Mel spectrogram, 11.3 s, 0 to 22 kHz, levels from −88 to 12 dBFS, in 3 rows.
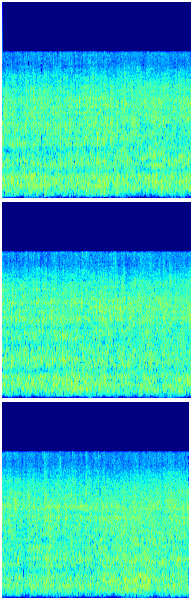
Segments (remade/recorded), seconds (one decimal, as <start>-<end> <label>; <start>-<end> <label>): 0.0-2.6 recorded; 2.6-3.7 remade; 3.7-6.3 recorded; 6.3-8.1 remade; 8.1-9.7 recorded; 9.7-11.3 remade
